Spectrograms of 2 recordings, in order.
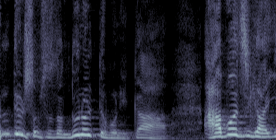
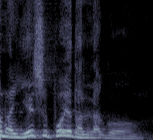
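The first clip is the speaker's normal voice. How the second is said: ordinary talk, nothing marked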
